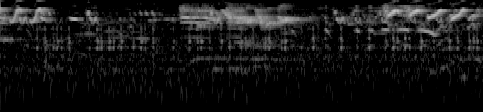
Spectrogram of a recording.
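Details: Baya weavers at a colony of several nests, building nests, chatter busily with high, squeaky chirps and wheezy buzzes overlapping from several birds at once.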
